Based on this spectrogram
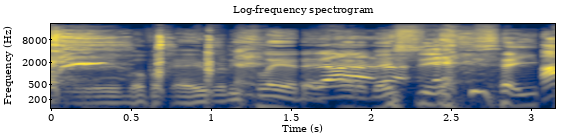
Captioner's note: laughing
